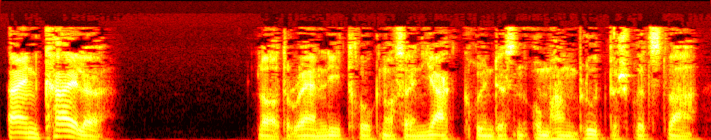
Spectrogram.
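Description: Deep, husky male audiobook narrator. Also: little pitch movement, moderate pace, no room sound, dull audio. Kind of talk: scripted narration.

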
